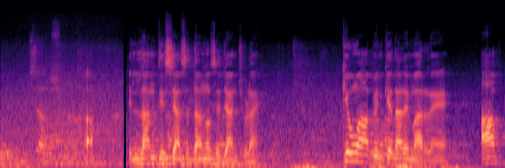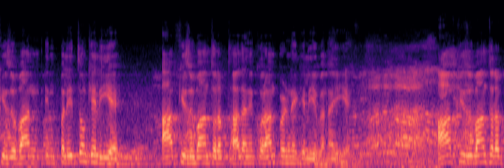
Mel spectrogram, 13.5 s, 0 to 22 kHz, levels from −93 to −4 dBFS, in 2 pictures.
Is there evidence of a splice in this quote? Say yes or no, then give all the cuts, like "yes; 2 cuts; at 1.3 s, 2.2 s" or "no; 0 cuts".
yes; 1 cut; at 1.5 s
